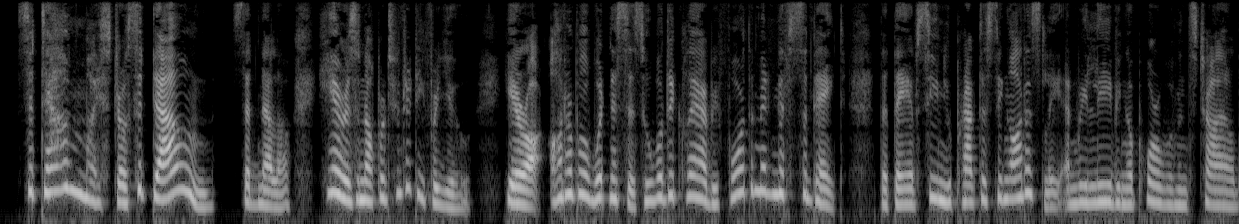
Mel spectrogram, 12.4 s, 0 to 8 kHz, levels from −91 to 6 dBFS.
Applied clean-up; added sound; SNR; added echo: none; none; none; none.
